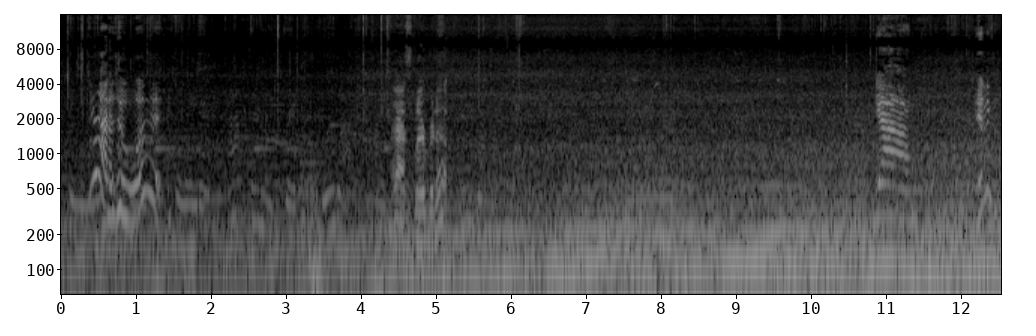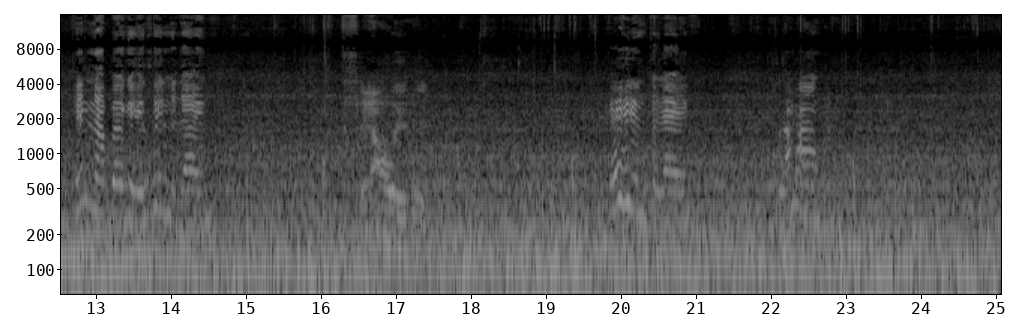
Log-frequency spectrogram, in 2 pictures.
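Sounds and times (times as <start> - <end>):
car engine humming: 0.0 - 25.0.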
